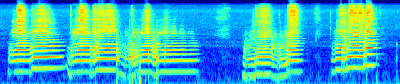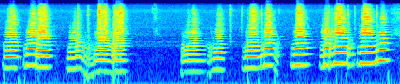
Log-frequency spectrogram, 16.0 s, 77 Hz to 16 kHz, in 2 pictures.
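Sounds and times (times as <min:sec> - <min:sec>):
french horn playing phrases: 0:00.1 - 0:04.2, 0:04.8 - 0:10.7, 0:11.6 - 0:16.0.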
